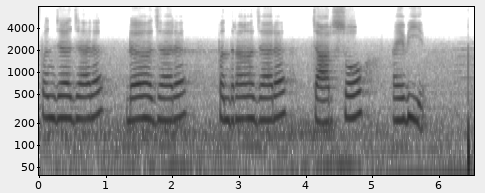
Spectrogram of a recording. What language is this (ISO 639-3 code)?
snd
